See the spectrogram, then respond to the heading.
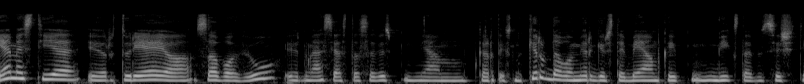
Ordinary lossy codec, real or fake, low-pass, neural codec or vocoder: AAC, 64 kbps; real; 10.8 kHz; none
